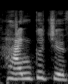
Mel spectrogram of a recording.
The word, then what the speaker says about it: handkerchief: Then handkerchief or handkerchief. This handkerchief. So D is the silent letter here.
